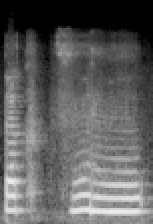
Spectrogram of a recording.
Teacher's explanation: را مفخم پڑھتے ہوئے واو مدہ ادا کرنی ہے، 2 کاؤنٹ کر لیں گے ، فَإِنَّ لِلَّهِ نون مشدد ہے، غنہ واجبہ کریں گے، 2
